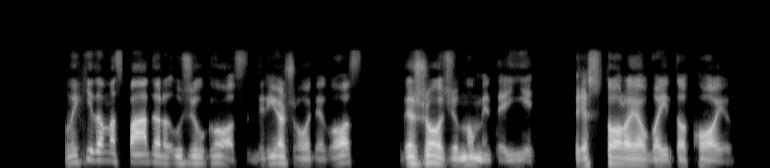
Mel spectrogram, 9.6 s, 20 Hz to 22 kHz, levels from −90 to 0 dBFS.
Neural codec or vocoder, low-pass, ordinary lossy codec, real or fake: codec, 24 kHz, 1.2 kbps, DualCodec; 7.2 kHz; MP3, 64 kbps; fake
